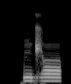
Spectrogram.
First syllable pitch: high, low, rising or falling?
high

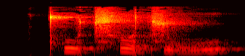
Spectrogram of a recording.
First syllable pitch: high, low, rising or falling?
falling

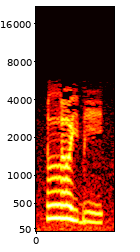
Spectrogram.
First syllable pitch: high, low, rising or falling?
falling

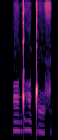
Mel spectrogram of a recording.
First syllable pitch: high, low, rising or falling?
low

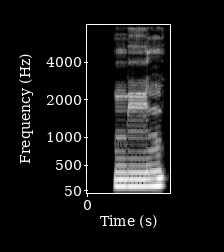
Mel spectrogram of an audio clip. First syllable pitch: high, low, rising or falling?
rising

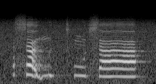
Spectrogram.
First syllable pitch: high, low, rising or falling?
falling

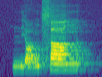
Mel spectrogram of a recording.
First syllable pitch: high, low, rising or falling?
rising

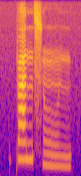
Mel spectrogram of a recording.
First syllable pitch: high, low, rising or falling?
high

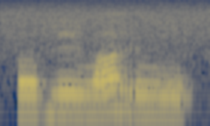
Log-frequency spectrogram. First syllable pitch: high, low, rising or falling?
low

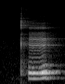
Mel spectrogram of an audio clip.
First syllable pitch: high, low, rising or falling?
rising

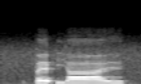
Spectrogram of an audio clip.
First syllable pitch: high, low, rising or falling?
high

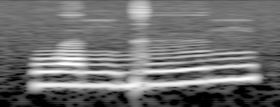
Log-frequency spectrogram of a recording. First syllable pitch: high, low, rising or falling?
low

